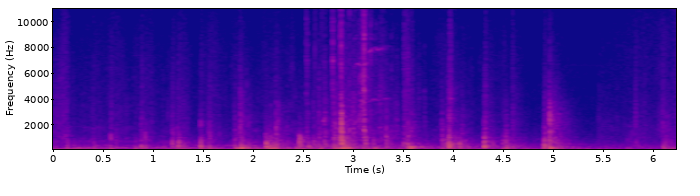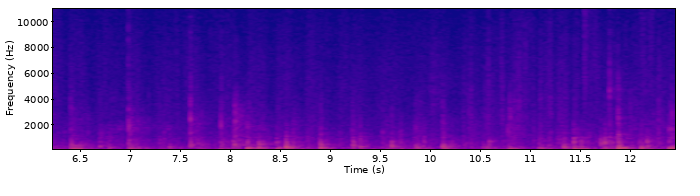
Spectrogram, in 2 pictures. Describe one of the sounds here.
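Footsteps hurry across a wooden floor.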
